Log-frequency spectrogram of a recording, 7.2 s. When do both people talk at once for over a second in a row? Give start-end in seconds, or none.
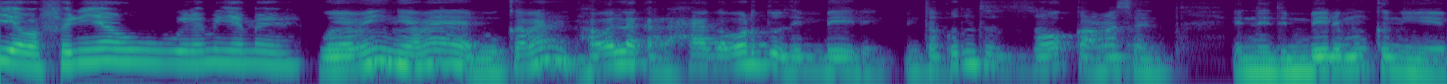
none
